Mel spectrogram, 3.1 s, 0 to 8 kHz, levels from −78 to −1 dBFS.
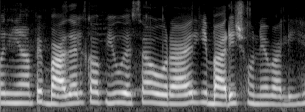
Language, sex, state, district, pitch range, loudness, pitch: Hindi, female, Maharashtra, Dhule, 230-260 Hz, -17 LUFS, 245 Hz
